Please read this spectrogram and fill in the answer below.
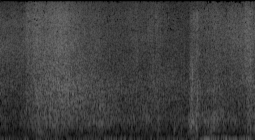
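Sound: sea waves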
